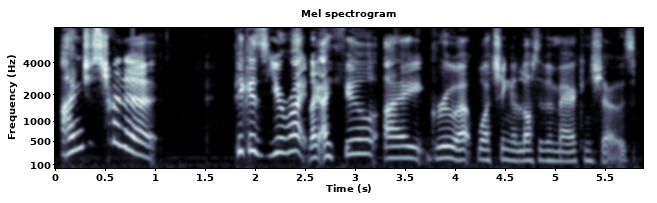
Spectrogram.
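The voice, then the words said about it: British accent, careful enunciation. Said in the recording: “obviously I've retained a pretty significant Britishness ... I've been asked if I'm Australian before, based on my accent. I've been asked by Irish people whether I'm Irish. ... I hear it. ... Except for when I say things like 30. ... It's because it's the T's. ... Enunciation.”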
